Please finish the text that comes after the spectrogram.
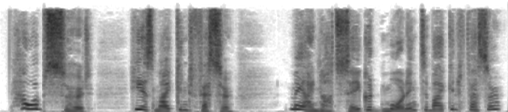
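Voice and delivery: put-on high-pitched protesting girl; indignant young damsel. A narrator's reading. Voices Gelsomina protesting to cousin.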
